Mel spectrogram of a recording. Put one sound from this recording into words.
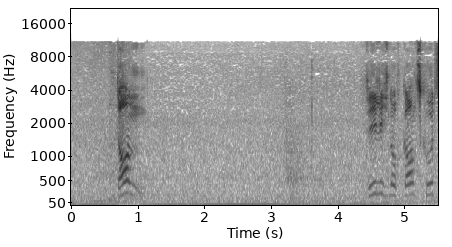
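A man speaks with animation into a headset microphone.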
